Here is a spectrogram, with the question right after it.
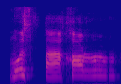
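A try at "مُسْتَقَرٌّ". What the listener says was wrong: Mus, ini yang mengalir. Sin sukun dialirkan dulu sempurna. Mustaqor.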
